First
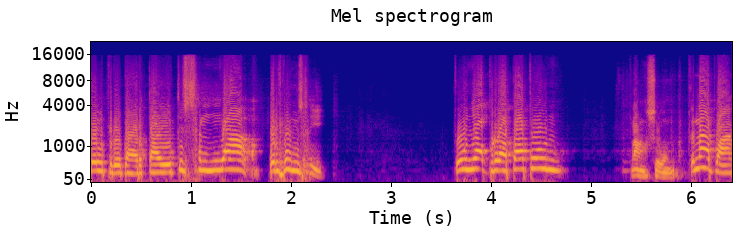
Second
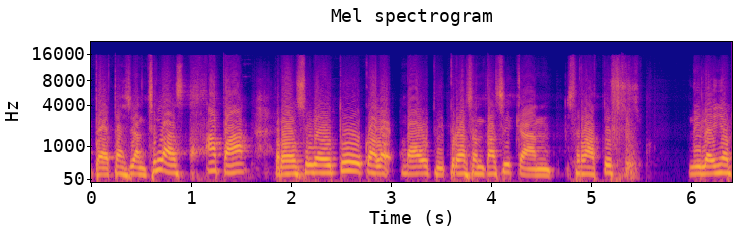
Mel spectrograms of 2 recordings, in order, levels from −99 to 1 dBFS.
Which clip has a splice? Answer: second; 1 cut; at 1.7 s

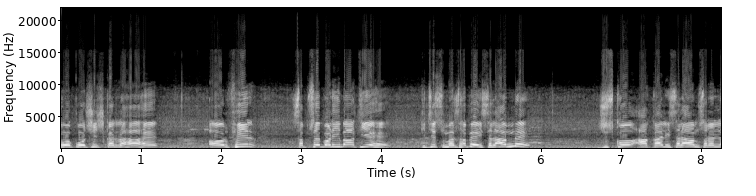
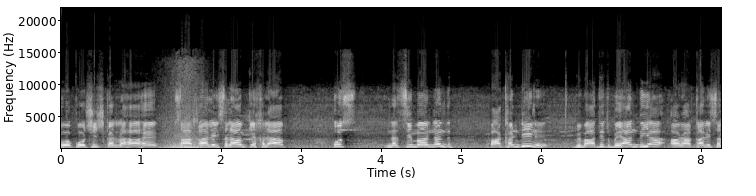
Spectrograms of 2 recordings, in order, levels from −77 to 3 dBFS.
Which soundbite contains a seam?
second; 1 cut; at 1.5 s

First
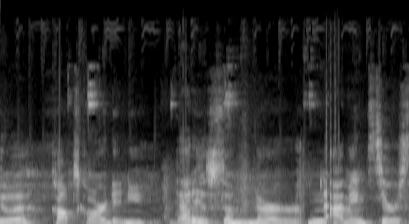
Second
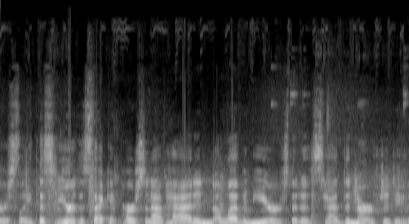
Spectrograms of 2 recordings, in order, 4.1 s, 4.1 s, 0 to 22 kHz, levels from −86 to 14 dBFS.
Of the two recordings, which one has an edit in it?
first; 2 cuts; at 1.6 s, 3.0 s

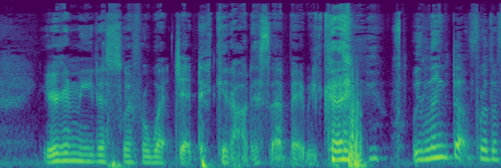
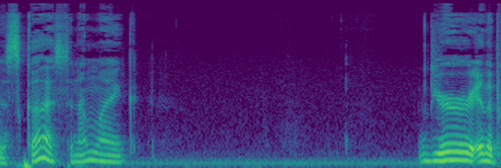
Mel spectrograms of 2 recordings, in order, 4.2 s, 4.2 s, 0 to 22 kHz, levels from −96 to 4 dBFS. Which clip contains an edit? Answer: first; 1 cut; at 3.2 s

